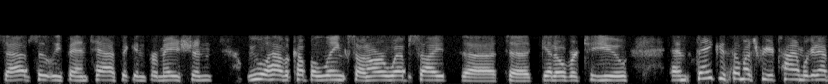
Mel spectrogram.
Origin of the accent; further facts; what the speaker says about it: Ohio, United States; Paul founded that right here in my home state of Ohio.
